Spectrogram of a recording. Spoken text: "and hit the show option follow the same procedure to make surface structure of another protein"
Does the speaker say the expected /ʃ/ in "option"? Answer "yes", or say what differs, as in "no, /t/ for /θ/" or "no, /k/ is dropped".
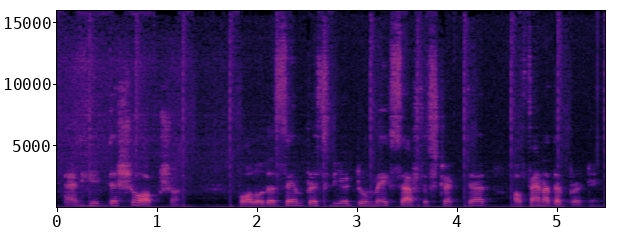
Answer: yes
